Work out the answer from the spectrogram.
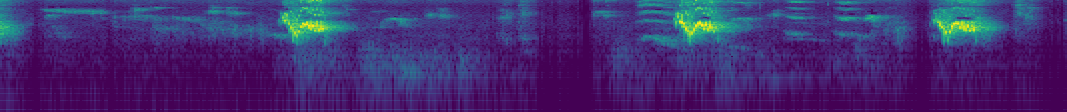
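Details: Asian pied starling lure call, used to stimulate other starlings to sing, of loud, harsh, chattering calls in three bursts about two seconds apart, with a few soft clicks and quiet notes between.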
